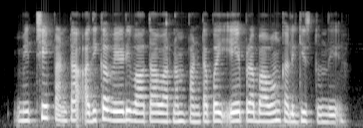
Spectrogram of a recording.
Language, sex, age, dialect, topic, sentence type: Telugu, female, 60-100, Central/Coastal, agriculture, question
